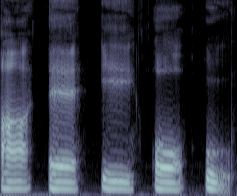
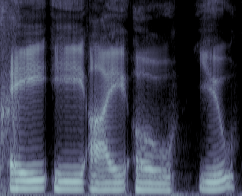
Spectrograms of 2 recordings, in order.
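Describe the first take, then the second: First: Each vowel is said as a pure, steady vowel. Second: Each vowel is said like an English letter name. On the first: The speaker calls it right. "Think of all of the vowels as being pure Latin vowels" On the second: The speaker calls it wrong. "instead of"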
